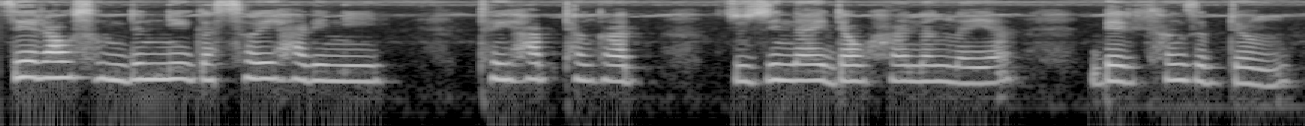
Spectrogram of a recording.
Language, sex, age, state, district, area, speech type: Bodo, female, 18-30, Assam, Chirang, rural, spontaneous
